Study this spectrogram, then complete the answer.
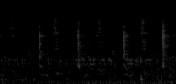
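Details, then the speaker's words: Vintage Japanese Mi-Ken Mickey Mouse moving-eye animated pendulum clock, possibly mid-1960s, after cleaning the movement, re-oiling and straightening the pendulum bob, held level in a quiet room: clean, even ticks about two and a half a second that sound really good; in beat. "i'm going to go ahead and put my level up against it listen to it tick and see if it sounds right at level that sounds really good"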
